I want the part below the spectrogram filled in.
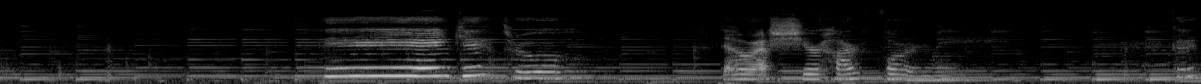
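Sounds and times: acoustic guitar strummed chords: 0.0s - 12.0s
woman singing: 3.0s - 6.1s, 7.2s - 10.2s, 11.4s - 12.0s.

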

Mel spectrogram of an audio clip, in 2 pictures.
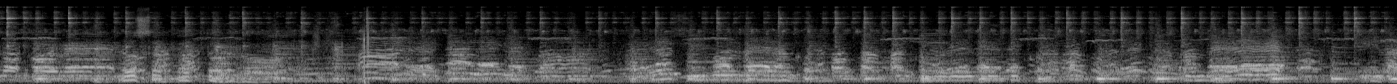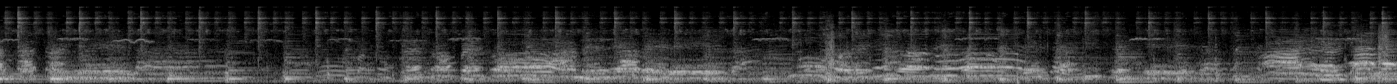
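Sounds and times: group singing a carol: 0.0s - 27.9s
rattles shaken to a beat: 0.0s - 27.9s.

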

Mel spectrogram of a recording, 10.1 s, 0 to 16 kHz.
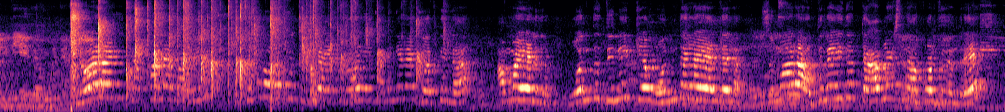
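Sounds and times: hands clapping: 0.7s - 4.6s.

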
